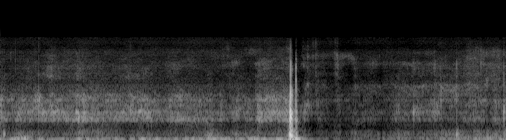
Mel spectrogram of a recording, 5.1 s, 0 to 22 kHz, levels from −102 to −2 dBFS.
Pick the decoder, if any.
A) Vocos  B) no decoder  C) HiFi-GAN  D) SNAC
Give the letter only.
D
